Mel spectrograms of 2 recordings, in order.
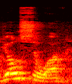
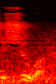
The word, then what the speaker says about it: Yeshua: not you um uh Yoshua yeah why no that's Yeshua that's Joshua listen y-a-s-h-i-a-n-h I always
